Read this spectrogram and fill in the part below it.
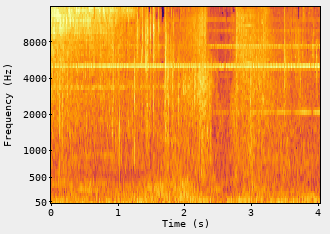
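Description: A body thumps down onto a mat.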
